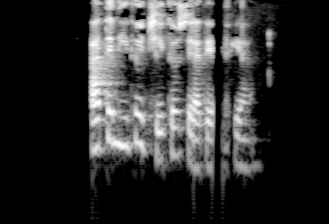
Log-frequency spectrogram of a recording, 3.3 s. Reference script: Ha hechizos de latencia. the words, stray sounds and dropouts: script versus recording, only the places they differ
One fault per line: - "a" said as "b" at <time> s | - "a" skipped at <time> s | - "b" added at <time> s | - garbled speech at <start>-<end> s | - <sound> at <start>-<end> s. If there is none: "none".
- "tenido" added at 1.0 s
- dropout at 2.1-2.2 s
